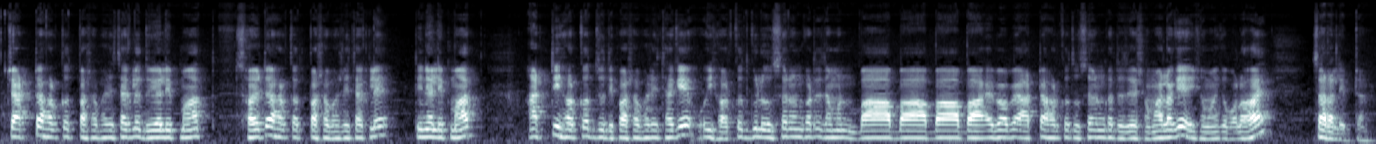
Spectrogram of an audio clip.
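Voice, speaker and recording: A man's voice: on the high side, steady tone, quick pace, a bit bright. A man teaching a Quran recitation lesson, patiently repeating rules and drawing out syllables to demonstrate them. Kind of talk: step-by-step tajweed lesson.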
